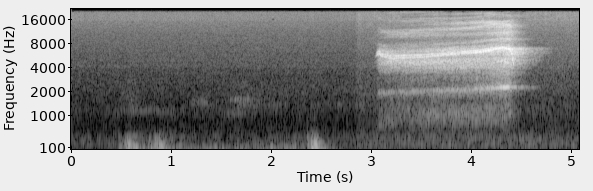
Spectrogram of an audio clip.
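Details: A wild young Barred Owl, one of two fuzzy, ruffled fledglings perched in a big-leaf maple by a forest homestead road in summer, gives one long, harsh, hissing screech rising slightly over about a second and a half, after a few dull thumps.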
